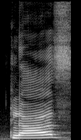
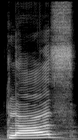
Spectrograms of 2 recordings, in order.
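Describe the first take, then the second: No difference in how they are said.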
